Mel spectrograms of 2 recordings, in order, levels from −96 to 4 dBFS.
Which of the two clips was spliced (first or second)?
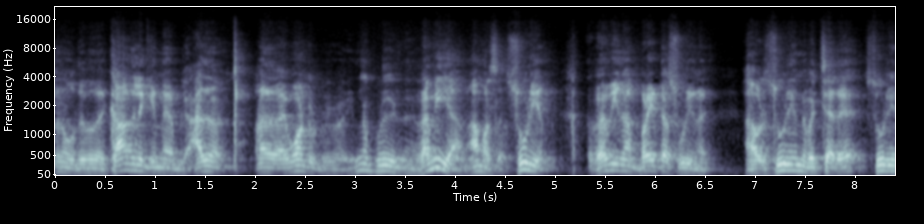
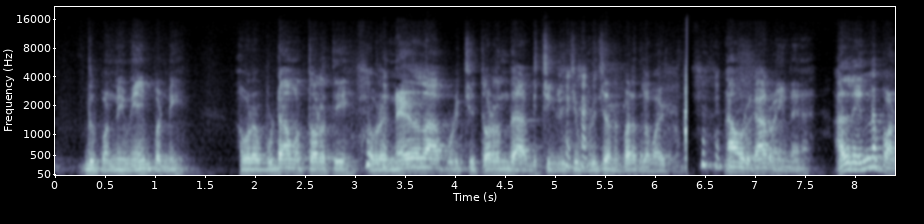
second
